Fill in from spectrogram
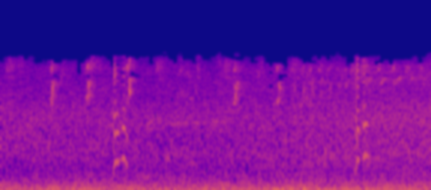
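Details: Nesting Australian magpie with chicks, south-east suburbs of Melbourne, Victoria, caught by a security camera taped to branches above the nest; thin rising chirps and short downward-swept notes in scattered bursts, with constant low hum and rustle beneath.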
